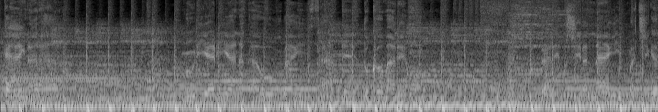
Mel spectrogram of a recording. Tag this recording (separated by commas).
Music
